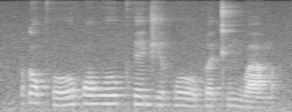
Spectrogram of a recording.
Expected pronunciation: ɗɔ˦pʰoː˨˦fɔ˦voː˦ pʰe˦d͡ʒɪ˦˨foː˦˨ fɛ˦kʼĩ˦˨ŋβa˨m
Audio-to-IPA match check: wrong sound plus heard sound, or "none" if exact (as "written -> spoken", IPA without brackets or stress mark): none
